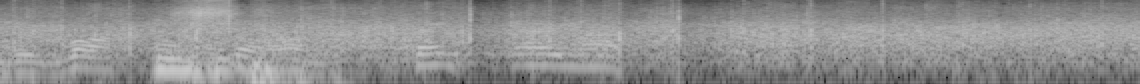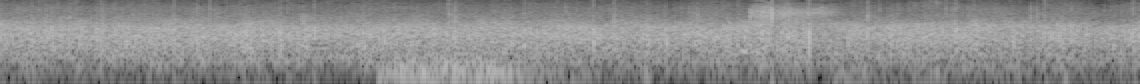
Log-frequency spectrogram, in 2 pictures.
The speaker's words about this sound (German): Deswegen jetzt eine kurze Runde Applaus für uns.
